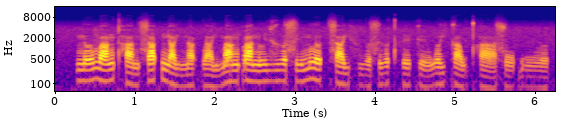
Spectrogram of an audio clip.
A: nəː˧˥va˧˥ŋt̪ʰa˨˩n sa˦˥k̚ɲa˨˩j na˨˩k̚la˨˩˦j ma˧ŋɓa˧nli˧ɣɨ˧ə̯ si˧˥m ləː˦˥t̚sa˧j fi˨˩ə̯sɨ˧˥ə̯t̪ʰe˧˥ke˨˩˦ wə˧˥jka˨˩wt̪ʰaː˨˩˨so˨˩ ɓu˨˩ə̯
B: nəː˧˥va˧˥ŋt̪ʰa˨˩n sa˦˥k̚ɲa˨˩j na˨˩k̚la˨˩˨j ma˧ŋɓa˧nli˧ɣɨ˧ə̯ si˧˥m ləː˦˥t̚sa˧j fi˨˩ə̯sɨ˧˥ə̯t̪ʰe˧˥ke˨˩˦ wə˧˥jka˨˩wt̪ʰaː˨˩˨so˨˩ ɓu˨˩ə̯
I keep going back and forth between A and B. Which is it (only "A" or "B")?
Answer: B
